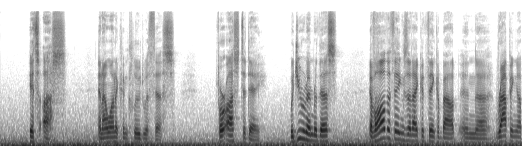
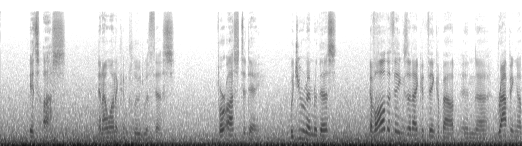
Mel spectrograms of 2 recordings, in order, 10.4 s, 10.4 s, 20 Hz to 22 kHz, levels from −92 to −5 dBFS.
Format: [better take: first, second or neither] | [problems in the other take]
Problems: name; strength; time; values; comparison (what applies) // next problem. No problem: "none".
first | low rumble; loud; throughout; 6 dB below the speech; faint in the first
